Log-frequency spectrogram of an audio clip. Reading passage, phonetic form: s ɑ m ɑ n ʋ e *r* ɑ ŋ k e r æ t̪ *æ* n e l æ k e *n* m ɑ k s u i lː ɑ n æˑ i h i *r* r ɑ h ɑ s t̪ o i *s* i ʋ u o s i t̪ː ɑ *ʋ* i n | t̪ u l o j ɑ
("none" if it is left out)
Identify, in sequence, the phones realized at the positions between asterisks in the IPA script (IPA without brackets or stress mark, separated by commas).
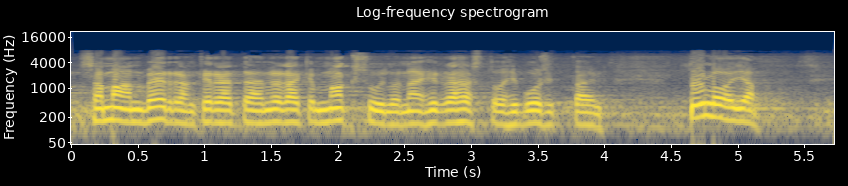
rː, æː, m, r, h, none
